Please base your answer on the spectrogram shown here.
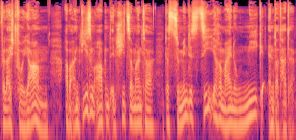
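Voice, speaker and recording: Low husky male audiobook narrator. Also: expressive, normal speed. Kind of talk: scripted narration.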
